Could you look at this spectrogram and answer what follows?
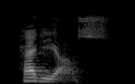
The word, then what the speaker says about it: hagios: The Greek word for holy is hagios. Hagios. It's spelled H-A-G-I-O-S.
